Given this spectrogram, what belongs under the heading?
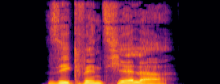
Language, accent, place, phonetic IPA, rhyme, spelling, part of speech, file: German, Germany, Berlin, [zekvɛnˈt͡si̯ɛlɐ], -ɛlɐ, sequentieller, adjective, De-sequentieller.ogg
- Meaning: inflection of sequentiell: 1. strong/mixed nominative masculine singular 2. strong genitive/dative feminine singular 3. strong genitive plural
